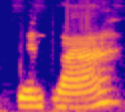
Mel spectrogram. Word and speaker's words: Chidinma: My name is Chidinma.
